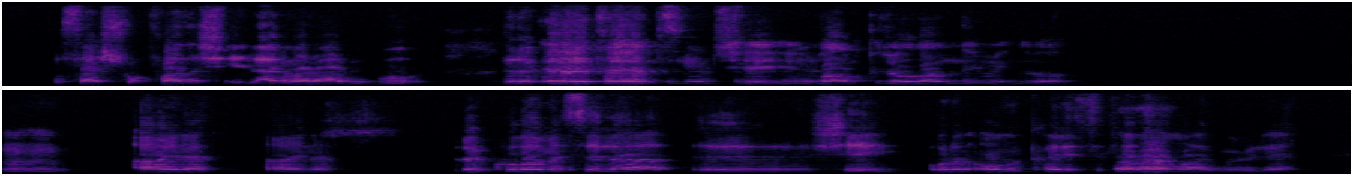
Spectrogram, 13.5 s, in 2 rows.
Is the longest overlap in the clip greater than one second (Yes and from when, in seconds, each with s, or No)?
Yes, from 2.7 s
